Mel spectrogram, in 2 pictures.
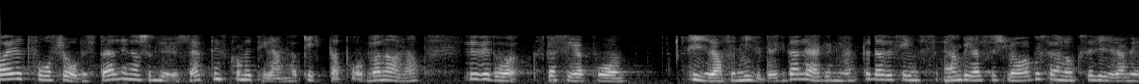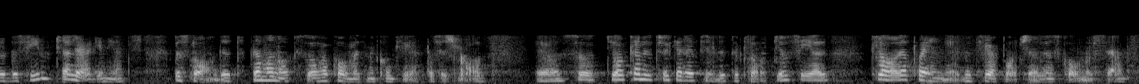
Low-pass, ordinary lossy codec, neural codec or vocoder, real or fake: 7.2 kHz; AAC, 16 kbps; codec, 44.1 kHz, 3.4 kbps, Pupu-Codec; fake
